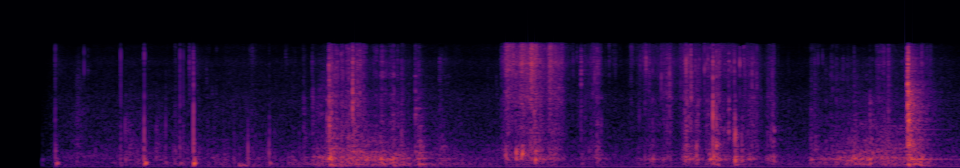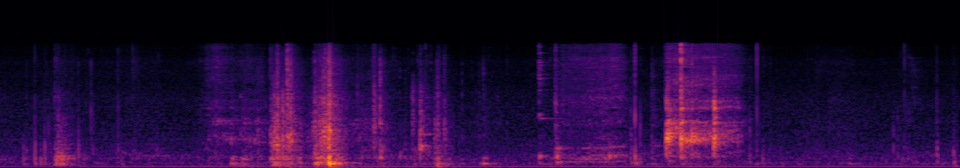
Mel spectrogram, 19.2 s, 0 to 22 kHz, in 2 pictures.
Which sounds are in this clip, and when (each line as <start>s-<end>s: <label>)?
3.2s-4.6s: wardrobe or drawer
8.1s-9.4s: wardrobe or drawer
12.1s-14.2s: window
15.0s-17.2s: cutlery and dishes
